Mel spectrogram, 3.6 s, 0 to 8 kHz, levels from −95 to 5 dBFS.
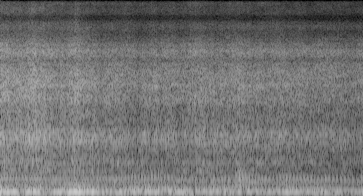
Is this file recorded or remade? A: remade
